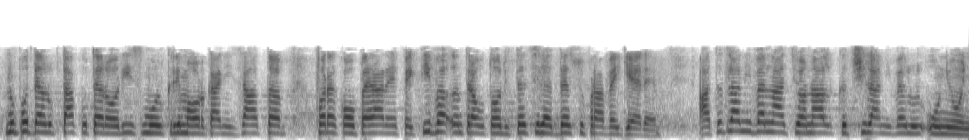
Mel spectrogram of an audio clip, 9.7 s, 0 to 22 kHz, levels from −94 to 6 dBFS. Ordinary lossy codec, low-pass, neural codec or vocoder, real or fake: MP3, 32 kbps; 5.4 kHz; none; real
